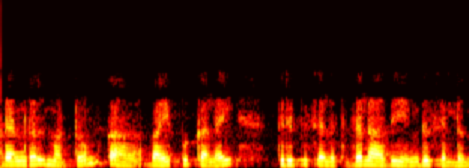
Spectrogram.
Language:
Tamil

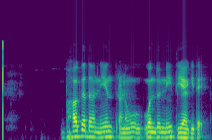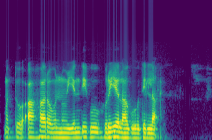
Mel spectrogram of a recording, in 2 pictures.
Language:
Kannada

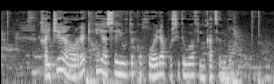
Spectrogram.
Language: Basque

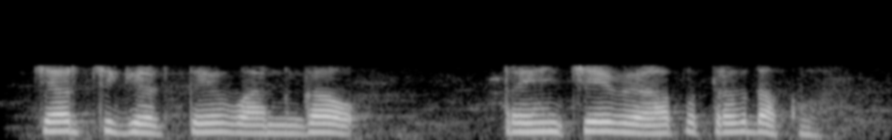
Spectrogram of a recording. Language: Marathi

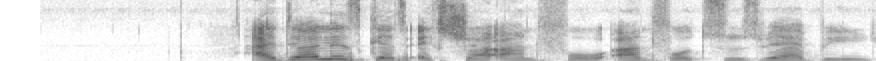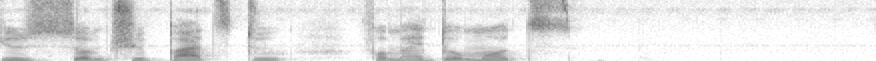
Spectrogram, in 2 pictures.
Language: Nigerian Pidgin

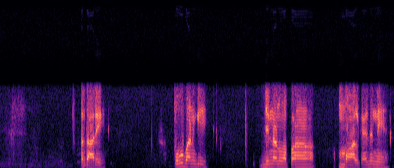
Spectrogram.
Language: Punjabi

